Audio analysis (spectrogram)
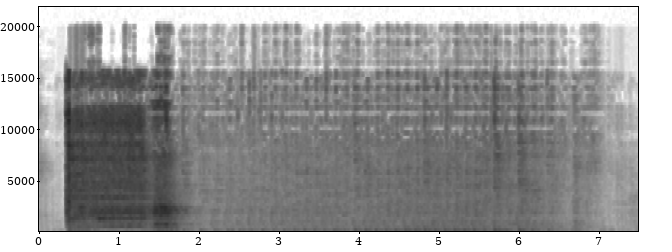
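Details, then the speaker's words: Short clean crank then even firing pulses that slow and die on a 1971 110 converted from magneto to battery ignition, after replacing flywheel and starter; starter grinding gone though ignition still suspected faulty. "think that ignition still has problems but it does sound a lot better now with that being fixed"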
